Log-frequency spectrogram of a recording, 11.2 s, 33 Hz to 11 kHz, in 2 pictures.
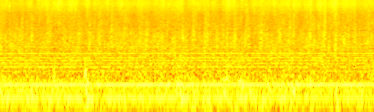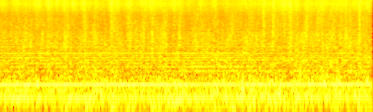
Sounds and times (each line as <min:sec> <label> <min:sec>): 0:00.0 outboard motor 0:11.2
0:00.0 waves splatter against the boat 0:11.2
